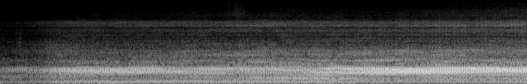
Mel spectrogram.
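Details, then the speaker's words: Mercedes-Benz S500 daily driver, heard outside while raising the suspension: loud, steady buzzing hum that grows slightly louder from the worn air suspension compressor, to be replaced with a remanufactured unit. "right there this is not exactly how quiet a Mercedes-Benz should be and the air compressor is somewhere in there so I just have to replace it with a brand new one"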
